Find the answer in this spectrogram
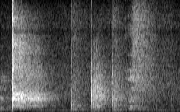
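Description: Sharp strikes of a staged beating: one loud blow just after the start, then three quicker ones about a second in.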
